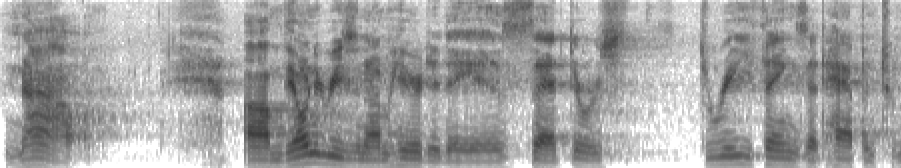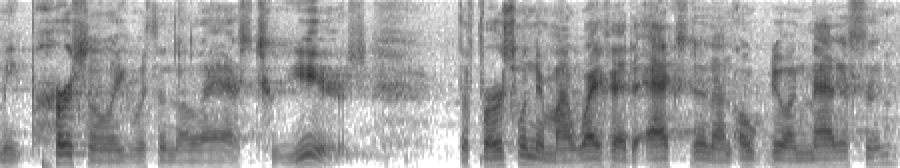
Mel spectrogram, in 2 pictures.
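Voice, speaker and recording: A man's voice: lowish voice, normal speed. Plainspoken older man in a hall. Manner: earnest, plainspoken storytelling. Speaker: resident giving public comment. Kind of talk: public comment at a meeting. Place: large public meeting hall. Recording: reverberant hall.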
